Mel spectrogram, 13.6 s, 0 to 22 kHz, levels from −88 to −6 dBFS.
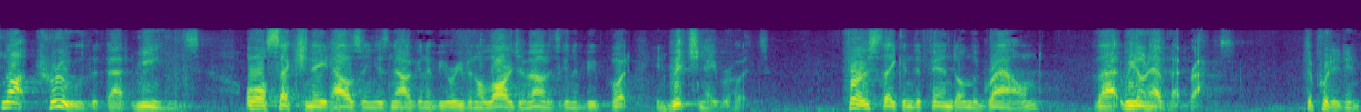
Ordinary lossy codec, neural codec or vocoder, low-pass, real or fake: AAC, 32 kbps; none; 7.2 kHz; real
